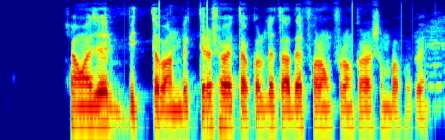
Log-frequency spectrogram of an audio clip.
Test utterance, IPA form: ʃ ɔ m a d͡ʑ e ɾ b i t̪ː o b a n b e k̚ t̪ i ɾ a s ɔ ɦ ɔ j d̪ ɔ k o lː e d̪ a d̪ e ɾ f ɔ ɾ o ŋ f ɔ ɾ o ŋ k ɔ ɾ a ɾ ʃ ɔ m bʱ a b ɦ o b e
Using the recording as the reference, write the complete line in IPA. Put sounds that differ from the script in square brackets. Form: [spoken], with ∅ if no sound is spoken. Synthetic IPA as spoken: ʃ ɔ m a d͡ʑ e ɾ b i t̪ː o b a n b e k̚ t̪ i ɾ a [ʃ] ɔ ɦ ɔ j [t̪] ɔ k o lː e [t̪] a d̪ e ɾ f ɔ ɾ o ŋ f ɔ ɾ o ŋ k ɔ ɾ a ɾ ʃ ɔ m bʱ a b ɦ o b e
